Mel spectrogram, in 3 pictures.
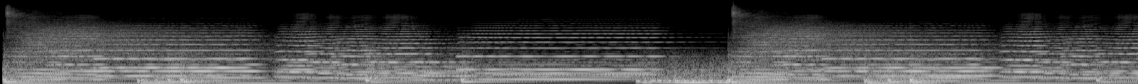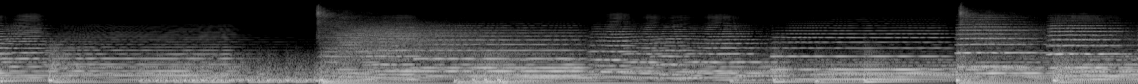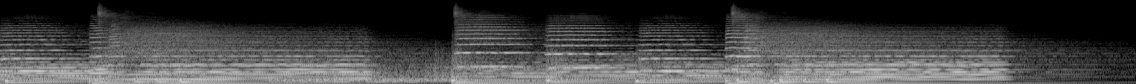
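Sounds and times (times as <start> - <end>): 
fanfare: 0.0 - 34.1.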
